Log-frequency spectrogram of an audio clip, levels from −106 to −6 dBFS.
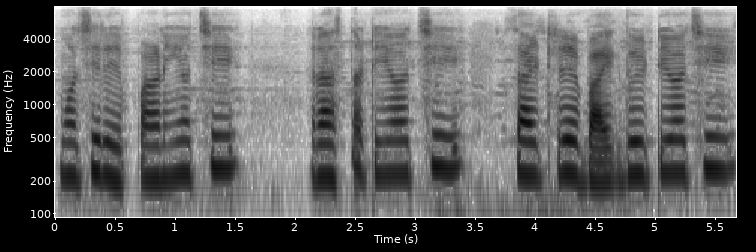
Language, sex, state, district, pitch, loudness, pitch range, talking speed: Odia, female, Odisha, Nuapada, 235 Hz, -20 LUFS, 220-250 Hz, 105 wpm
